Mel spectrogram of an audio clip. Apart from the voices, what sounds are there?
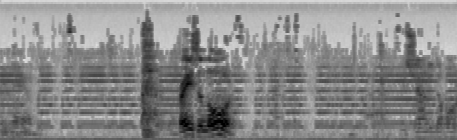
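car horn honking outside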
